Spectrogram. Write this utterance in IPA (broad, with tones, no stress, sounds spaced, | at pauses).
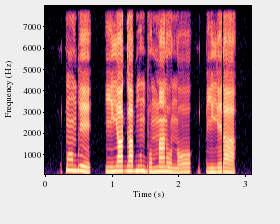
k͡p ɔ̃˦ b e˦˨ | i˧ j a˦ ɡ a˦ b ũ˦ b o˧ m ã˦ ɾ o˦˨ n ɔ˨˦ | k͡p i˨ j e˨˦ ɾ a˦˨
